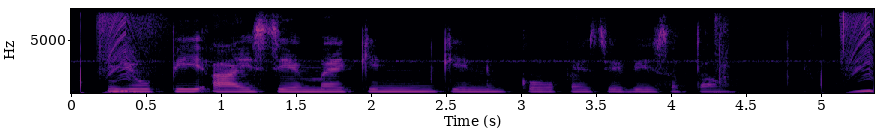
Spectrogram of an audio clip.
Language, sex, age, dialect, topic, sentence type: Hindi, female, 36-40, Garhwali, banking, question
